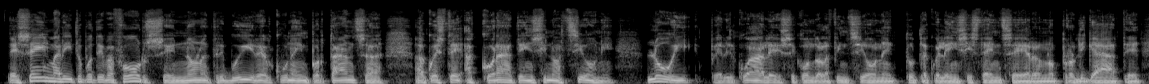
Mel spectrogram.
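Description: A male audiobook narrator with a very low voice and a husky tone. He reads a literary novel in a steady, measured way. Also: no echo, studio quality.

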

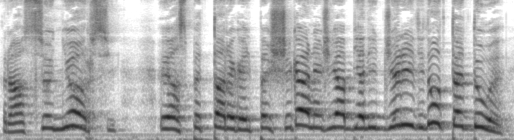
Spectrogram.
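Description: A woman's voice: high voice, pitched above the performer's own voice. A woman voicing a resigned, philosophical old male tuna with a harsh, cracked voice, reading a storybook aloud. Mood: grim. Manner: slow, grave and sententious.

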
